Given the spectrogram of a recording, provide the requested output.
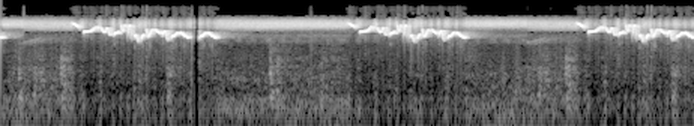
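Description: A wren-babbler gives a high, thin, wavering phrase of quick jumbled notes, repeated about every three seconds over a steady shrill insect drone.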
